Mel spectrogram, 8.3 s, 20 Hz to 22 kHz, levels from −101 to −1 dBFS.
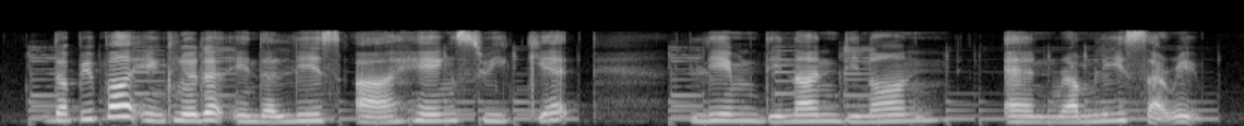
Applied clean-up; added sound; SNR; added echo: none; Electric guitar; 18 dB; none.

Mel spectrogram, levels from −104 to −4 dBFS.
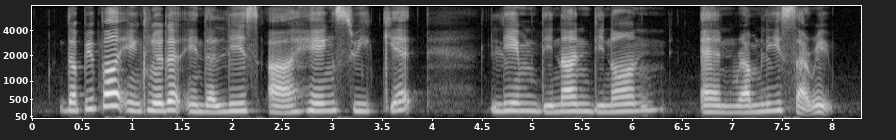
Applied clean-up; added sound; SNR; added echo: none; none; none; none.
